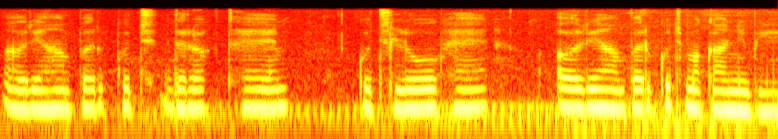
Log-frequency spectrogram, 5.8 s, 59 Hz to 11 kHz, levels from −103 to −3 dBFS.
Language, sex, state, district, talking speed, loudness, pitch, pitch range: Hindi, female, Bihar, Patna, 165 wpm, -17 LUFS, 190 Hz, 180-195 Hz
